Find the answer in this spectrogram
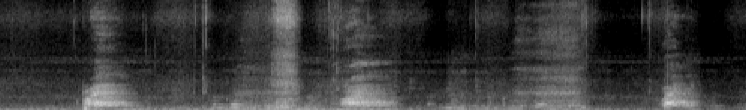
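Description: Three short, loud voice-like calls, about two seconds apart.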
